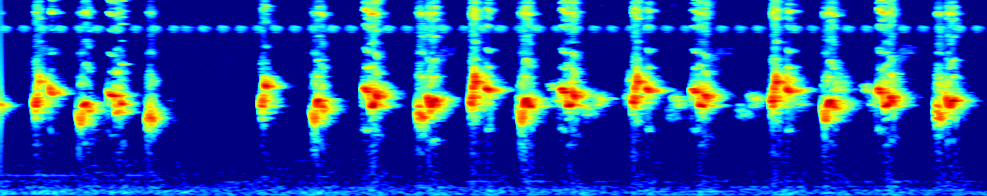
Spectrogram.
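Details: Sooty-headed bulbul giving its ropel-style song in the morning: a burst of quick chirps, a short pause, then a sustained series of bright, rolling notes at about two per second.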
